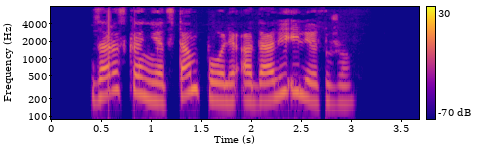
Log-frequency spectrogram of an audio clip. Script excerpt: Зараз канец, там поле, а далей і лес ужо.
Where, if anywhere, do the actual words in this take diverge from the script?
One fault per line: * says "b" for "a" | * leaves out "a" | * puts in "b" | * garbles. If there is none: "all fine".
all fine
